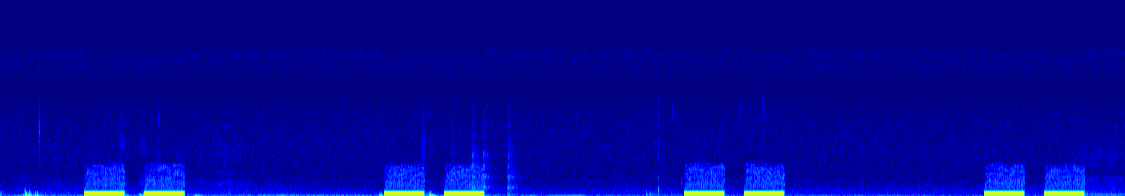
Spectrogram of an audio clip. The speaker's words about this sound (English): I'm going to call a different number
